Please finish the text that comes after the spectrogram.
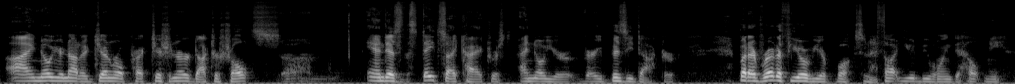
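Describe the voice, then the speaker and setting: A man's voice: medium pitch, fairly quick, darkish tone, close to an everyday voice. A man playing an anxious, troubled businessman in an old-time radio drama, speaking hesitantly and with distress. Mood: troubled, earnest. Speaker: amateur community theater actor.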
